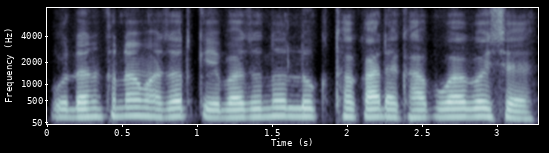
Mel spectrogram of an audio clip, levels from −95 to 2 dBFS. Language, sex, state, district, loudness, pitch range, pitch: Assamese, male, Assam, Hailakandi, -19 LUFS, 145-160 Hz, 155 Hz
